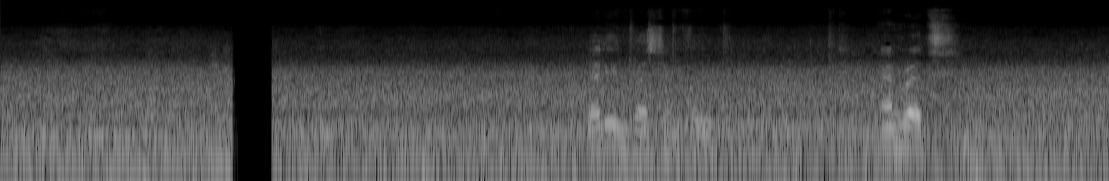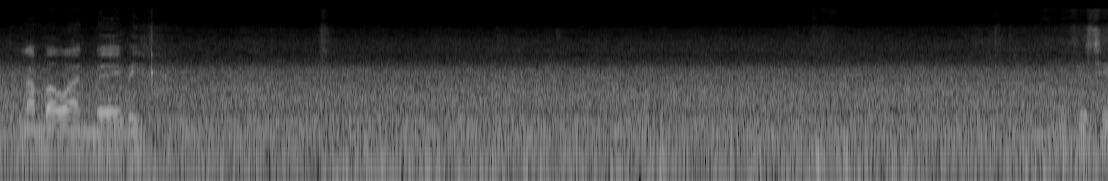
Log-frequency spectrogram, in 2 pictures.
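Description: A steady low drone of jet engines fills an aircraft cabin.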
